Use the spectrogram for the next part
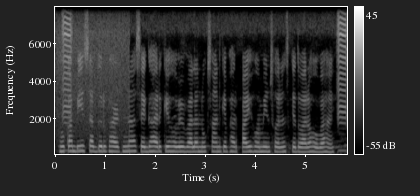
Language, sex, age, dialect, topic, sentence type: Magahi, female, 18-24, Central/Standard, banking, statement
